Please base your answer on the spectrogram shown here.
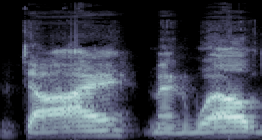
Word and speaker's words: Dai Manuel: medium and it's just my name die menwell just remember it's spelled d a i and then menwell m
